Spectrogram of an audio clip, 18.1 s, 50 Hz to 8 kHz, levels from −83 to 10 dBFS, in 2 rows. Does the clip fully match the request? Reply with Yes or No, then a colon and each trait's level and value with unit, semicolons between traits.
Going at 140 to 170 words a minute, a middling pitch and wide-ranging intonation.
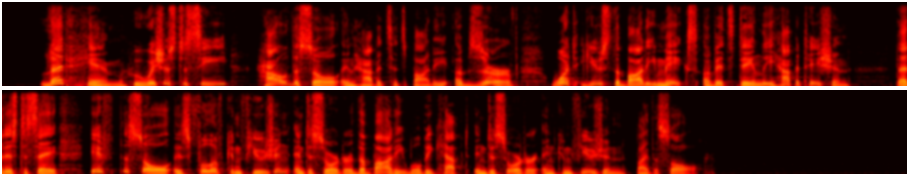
Yes: average, 155 wpm; medium, 155 Hz; wide, 7.3 semitones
